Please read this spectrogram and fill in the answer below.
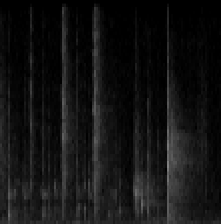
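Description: Short spritzes from a small pump spray bottle of ink among light clicks of handling. The two loudest spritzes come about a second and a half in, close together, the second fading out briefly.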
